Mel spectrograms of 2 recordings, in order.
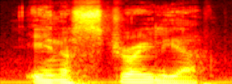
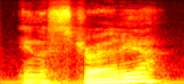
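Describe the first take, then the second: First: Said in the usual way. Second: "Australia" ends on an upward lift; statement turned up at the end, Australian style; Australian rising end. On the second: Shown as a demonstration. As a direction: tilt "Australia" up at the end like a question. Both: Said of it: "everything goes up at the end".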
